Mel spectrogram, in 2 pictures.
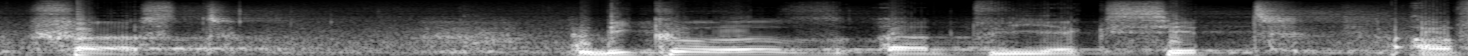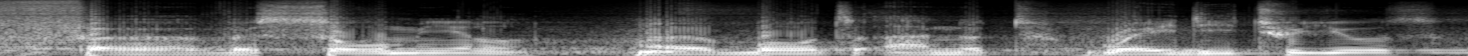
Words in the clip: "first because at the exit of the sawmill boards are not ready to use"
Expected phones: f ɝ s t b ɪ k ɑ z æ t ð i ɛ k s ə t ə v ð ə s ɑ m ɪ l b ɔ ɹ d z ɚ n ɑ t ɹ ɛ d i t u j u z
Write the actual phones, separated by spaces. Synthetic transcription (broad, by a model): f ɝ s t b ɪ k ɑ z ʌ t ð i ɛ k s ə t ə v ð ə s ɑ m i l b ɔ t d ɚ n ɑ t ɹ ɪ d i t u j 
